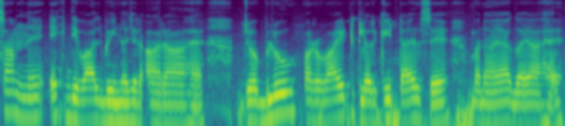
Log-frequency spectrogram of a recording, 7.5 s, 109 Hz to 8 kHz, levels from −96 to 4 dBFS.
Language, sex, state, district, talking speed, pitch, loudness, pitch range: Hindi, male, Jharkhand, Garhwa, 150 wpm, 125 Hz, -14 LUFS, 120-135 Hz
